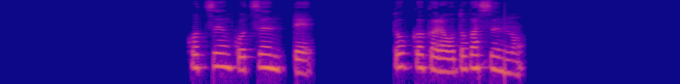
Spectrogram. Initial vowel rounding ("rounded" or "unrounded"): rounded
